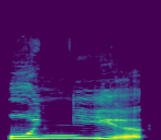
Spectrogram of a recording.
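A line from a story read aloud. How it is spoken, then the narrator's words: Moaning. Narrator (Russian): простонала я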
